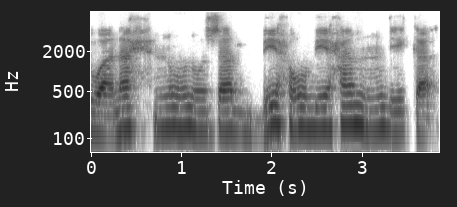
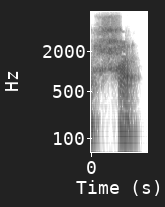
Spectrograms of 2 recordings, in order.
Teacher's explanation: ha itu ada di tenggorokan tengah ya, ha. Jadi dia lebih halus daripada ha di tenggorokan bawah ya. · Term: makhraj ha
